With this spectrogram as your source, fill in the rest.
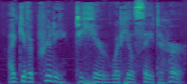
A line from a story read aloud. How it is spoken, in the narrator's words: commented bitterly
